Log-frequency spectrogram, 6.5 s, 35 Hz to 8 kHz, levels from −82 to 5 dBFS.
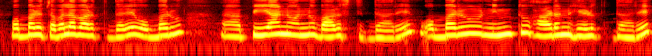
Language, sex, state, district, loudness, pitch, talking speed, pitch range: Kannada, female, Karnataka, Koppal, -14 LUFS, 270 Hz, 100 wpm, 240-290 Hz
